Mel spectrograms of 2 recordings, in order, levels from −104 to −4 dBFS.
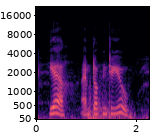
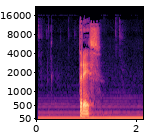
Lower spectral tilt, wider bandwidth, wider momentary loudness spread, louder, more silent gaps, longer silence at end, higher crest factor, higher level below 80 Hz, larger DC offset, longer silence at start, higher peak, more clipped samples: first, -7.5 dB/octave vs -3.5 dB/octave; second, 10 kHz vs 15.5 kHz; second, 11 LU vs 25 LU; second, -43 LUFS vs -19 LUFS; neither; about the same, 0.05 s vs 0 s; second, 16 dB vs 22 dB; second, -60 dBFS vs -34 dBFS; neither; about the same, 0.05 s vs 0.05 s; second, -28 dBFS vs -2 dBFS; neither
